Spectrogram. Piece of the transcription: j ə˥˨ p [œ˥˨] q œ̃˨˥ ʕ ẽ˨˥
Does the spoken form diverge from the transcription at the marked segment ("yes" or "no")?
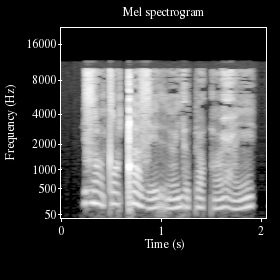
no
